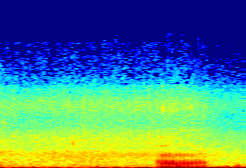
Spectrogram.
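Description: Wind rumbling on the camera's microphone, a steady low buffeting with irregular crackle, with a brief muffled sound near the end.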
